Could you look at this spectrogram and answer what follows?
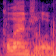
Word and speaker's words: Colangelo: Colangelo, just as you see it.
